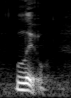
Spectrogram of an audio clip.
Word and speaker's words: Lugh: And as I said, this is also called Lunasa, because in some traditions, this day honors the Celtic god Lu, L-U-G-H.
